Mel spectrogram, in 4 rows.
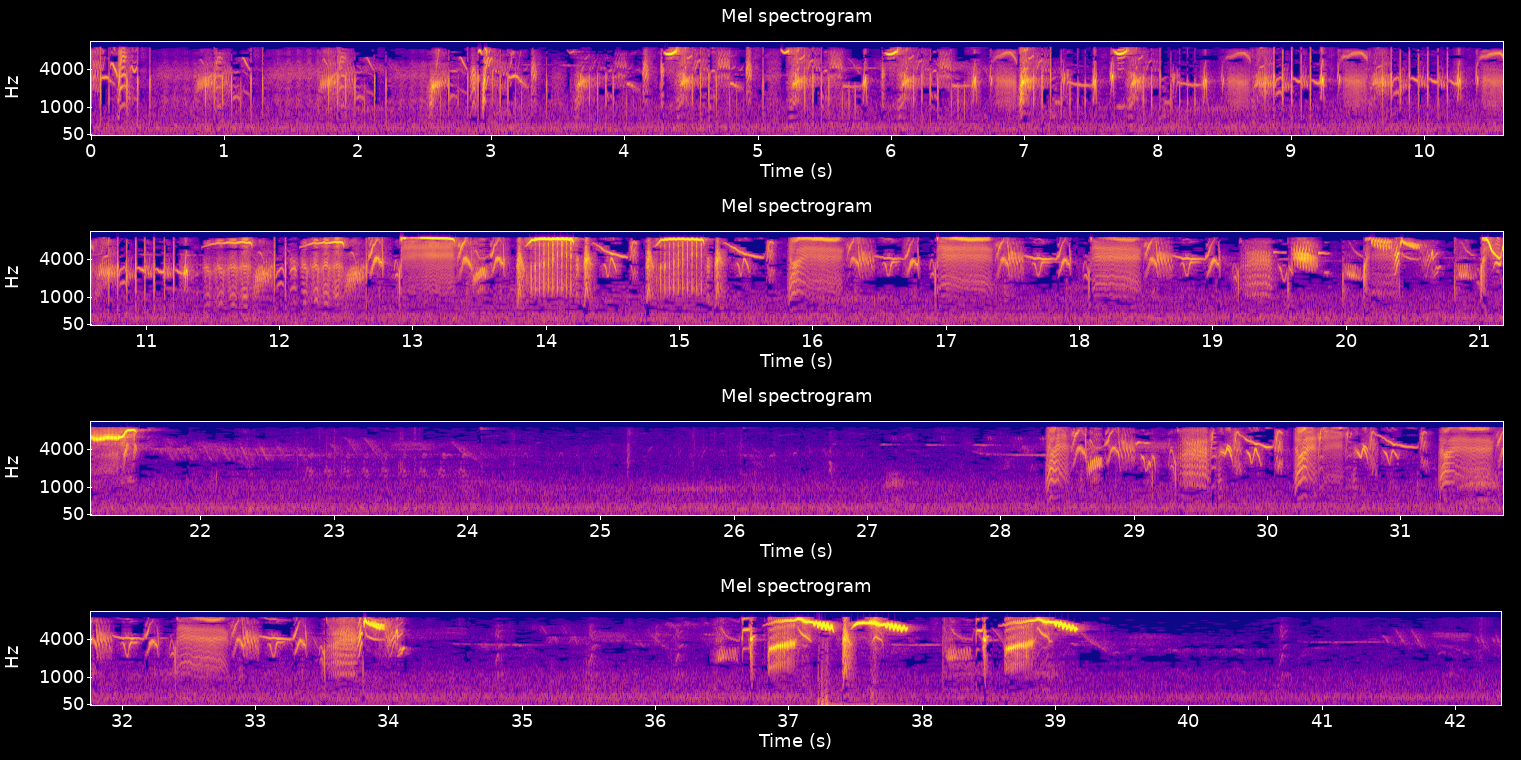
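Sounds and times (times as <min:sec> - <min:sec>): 
European starling calling: 0:00.0 - 0:21.6, 0:28.3 - 0:34.2, 0:36.5 - 0:39.2.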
